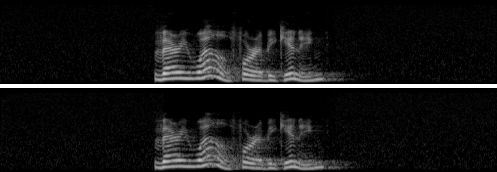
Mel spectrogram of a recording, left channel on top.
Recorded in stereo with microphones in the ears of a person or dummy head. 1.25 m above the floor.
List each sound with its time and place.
1.6 s a woman speaking: 20° left (ahead or behind), 0.8 m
